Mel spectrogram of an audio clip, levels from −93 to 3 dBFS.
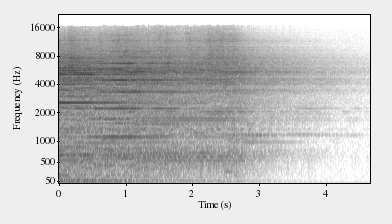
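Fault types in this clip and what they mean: Block size mismatch (padded): from 1.13 s to the end, each block arrives short and its remainder is filled with zeros, so a gap repeats about 92 times a second. That gives a buzz at 91.9 Hz, and the sound runs slower at 0.919 speed with its pitch roughly unchanged.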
